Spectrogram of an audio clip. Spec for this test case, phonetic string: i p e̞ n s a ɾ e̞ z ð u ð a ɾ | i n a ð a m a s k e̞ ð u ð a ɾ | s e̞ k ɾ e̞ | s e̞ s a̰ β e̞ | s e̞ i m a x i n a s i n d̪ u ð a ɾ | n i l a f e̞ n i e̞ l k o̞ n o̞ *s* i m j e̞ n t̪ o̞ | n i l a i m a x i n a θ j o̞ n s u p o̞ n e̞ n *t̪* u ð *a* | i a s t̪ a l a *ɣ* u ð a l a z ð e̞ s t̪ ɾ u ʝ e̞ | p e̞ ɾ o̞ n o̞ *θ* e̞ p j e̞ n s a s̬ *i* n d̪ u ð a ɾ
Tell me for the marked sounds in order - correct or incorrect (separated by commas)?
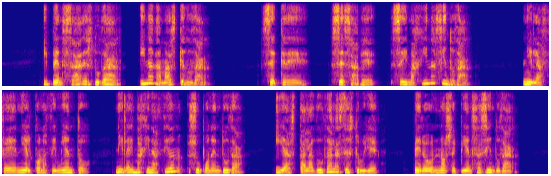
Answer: incorrect, incorrect, correct, incorrect, incorrect, correct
